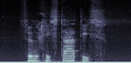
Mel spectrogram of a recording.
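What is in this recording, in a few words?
"fungistatisch", Dutch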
